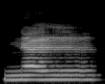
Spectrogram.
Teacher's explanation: Nal, for fatha open your jaws. As soon as you'll touch lam, you will give tawassut, and tawassut is a medium flow of sound. Nal, this sound is tawassut.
